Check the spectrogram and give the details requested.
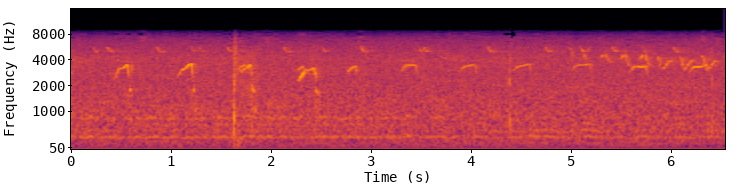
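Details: Nestling eagles on a camera-monitored nest in southeastern Tatarstan, early July 2024, begging as the mother feeds herself: high, thin, upslurred whistles repeated about every half second, with a sharp click and faint background noise.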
